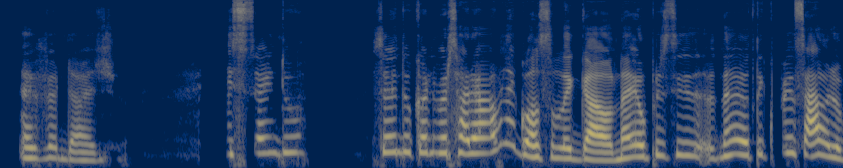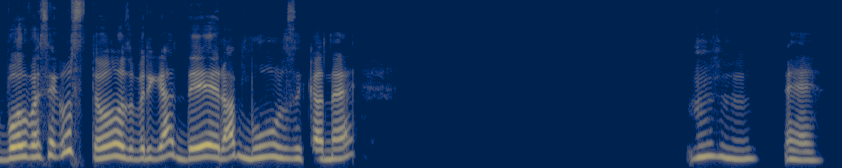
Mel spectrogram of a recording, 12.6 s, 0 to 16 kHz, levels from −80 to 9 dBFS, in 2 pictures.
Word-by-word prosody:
É 230 - +1
verdade. 200 -4 -7 0.8
E - - -4
sendo, 340 +2 -5 0.5
sendo 355 0 -2
que - - -7
o - - +4
aniversário 335 -1 +2
é 330 - +3
um - - -6
negócio 275 - +2
legal, 195 -5 +5
né, 225 +6 +3
eu 255 - +4
preciso, 275 -5 -6
né, 285 +5 +1
eu - - 0
tenho 310 0 -9
que - - -21
pensar 315 -5 +3
olha 250 -4 +1
o - - -5
bolo 235 +6 +4
vai 250 - +1
ser 280 - -2
gostoso, 255 - 0
o - - -10
brigadeiro, 225 +1 +2
a 250 - +2
música, 220 -3 -3
né. 210 +3 -2 2.5
Uhum, 225 -4 -6 0.2
é. 185 -3 -7
245 Hz, 155 wpm, -22 LUFS, 215-300 Hz, 2.5 s, legal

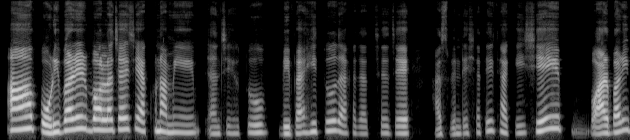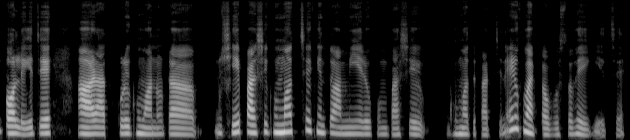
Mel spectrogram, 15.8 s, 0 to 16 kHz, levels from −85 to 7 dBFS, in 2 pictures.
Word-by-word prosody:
আ - - +12 0.4
পরিবারের 260 +9 +7
বলা 270 -1 +7
যায় 290 +1 +4
যে - - -9
এখন 245 +1 -3
আমি 210 0 -3 0.4
আ - - -9
যেহেতু 185 +2 -13 0.4
বিবাহিত, 200 +6 -3 0.2
দেখা 195 -2 -9
যাচ্ছে 175 +2 -17 0.2
যে 185 - -2 0.4
হাসব্যান্ডের 175 +4 -13
সাথেই 240 +5 -9
থাকি। 195 -2 -7
সে 245 +1 +2 0.6
বারবারই 210 +7 +4
বলে 180 -4 -1 0.2
যে, 185 - -2 0.5
আ - - +4
রাত 170 0 -4
করে 180 0 -6
ঘুমানোটা 165 -2 -7 0.6
সে 210 - -5
পাশে 205 +1 0
ঘুমাচ্ছে, 225 +4 -1
কিন্তু 200 -2 -8
আমি 175 0 -11
এরকম 165 -1 -14
পাশে 155 +1 -15 0.5
ঘুমাতে 170 -1 -10
পারছি 150 0 -16
না। 215 - -17
এরকম 290 -6 -3
একটা 160 - -21
অবস্থা 155 +3 -20
হয়ে 155 -4 -9
গিয়েছে। - - -23
190 Hz, 150 wpm, -19 LUFS, 170-220 Hz, 0.6 s, আ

